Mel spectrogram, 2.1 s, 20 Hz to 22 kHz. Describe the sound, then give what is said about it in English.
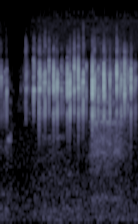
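Dice are rolled again, clattering and tumbling for about two seconds in a rapid run of bright, sharp clicks and rattles at a fairly steady level, with no voices; the roll comes up 17. “Fuck, roll again.”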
